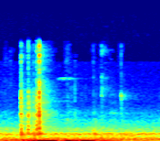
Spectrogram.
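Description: Typing on a computer keyboard, a soft patter of a few quick key taps over a steady room hiss, faint and close with no talking.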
